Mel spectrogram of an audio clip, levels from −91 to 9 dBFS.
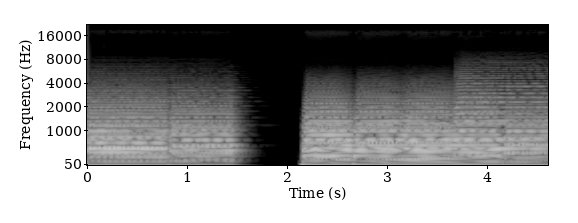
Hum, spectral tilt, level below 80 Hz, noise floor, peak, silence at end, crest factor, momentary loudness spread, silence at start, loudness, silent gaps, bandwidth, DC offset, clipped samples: none; -7.5 dB/octave; -52 dBFS; -65 dBFS; -4 dBFS; 0 s; 14 dB; 5 LU; 0 s; -18 LUFS; none; 7.8 kHz; 4%; under 0.1%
